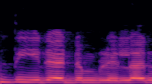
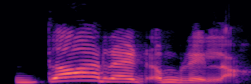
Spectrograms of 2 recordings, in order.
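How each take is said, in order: First: "the" said as "thee" before red, shown wrong; teacher showing the mistake; wrong form "thee". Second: "the" said as a short "duh" before red; slow classroom model phrase. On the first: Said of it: "नहीं आएगा". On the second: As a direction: clip "the" to "duh". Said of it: "the red umbrella आएगा". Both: Shown as a demonstration.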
